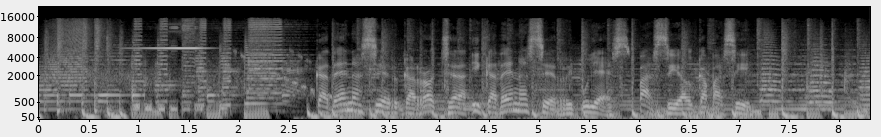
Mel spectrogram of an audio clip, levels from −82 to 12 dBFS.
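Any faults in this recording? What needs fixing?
Loudspeaker feedback squeal runs from 0.81 to 1.81 s. A lone 5.6 kHz tone swells over about half a second to roughly 5 dB above the sound. The microphone hears its own loudspeaker, and loop gain exceeds one there. Lower monitor gain or notch 5.6 kHz.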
